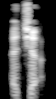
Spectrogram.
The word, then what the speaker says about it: Hijab: hijab at all. So we are not really like that strict when it comes to Islam. – What was that word that you were using? Pronounce that word again. Hijab.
